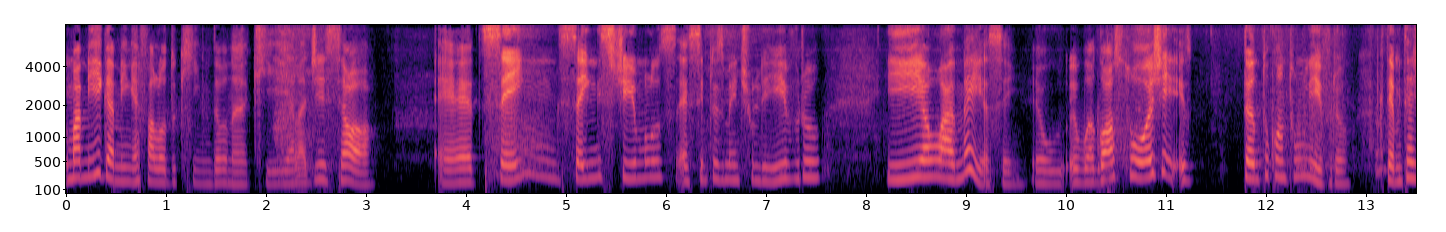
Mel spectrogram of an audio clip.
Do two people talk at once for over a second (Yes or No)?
No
